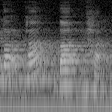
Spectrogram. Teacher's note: ಈ 4 ಅಕ್ಷರಗಳನ್ನು ನಾವು ತುಟಿಯ ಸಹಾಯದಿಂದ ಉಚ್ಚಾರಣೆ ಮಾಡ್ತೇವೆ। ತುಟಿಯ ಸಹಾಯದಿಂದ ಉಚ್ಚಾರಣೆ ಮಾಡೋದ್ರಿಂದ ಇದನ್ನು ಓಷ್ಠ್ಯ ವರ್ಣಗಳು ಅಂತ ಹೇಳಿ ಕರೆಯಲಾಗುತ್ತೆ।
